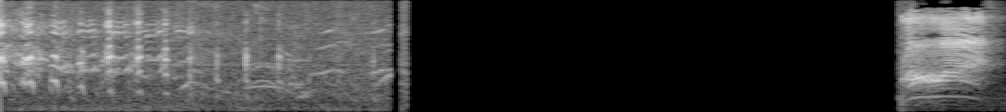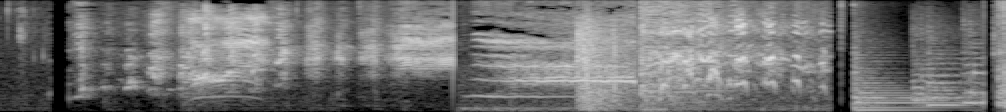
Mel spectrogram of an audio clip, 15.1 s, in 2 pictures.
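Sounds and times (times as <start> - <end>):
person laughing: 8.1 - 11.0.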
